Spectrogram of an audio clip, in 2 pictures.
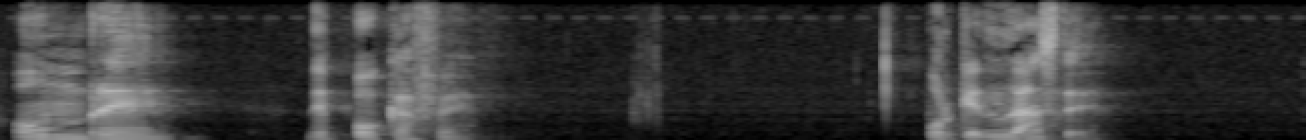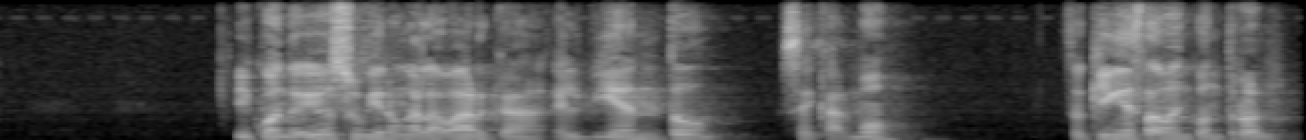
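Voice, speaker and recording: A man's voice: on the high side, a bit bright. Emphatic Spanish-speaking male preacher. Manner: preaching with rising emphatic bursts and acted quotes. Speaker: pastor. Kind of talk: sermon.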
